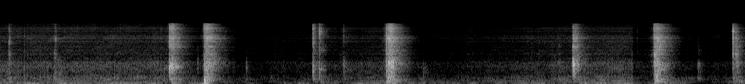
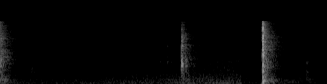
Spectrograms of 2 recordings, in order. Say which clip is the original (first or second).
second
